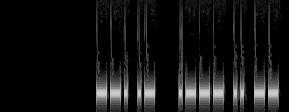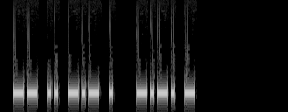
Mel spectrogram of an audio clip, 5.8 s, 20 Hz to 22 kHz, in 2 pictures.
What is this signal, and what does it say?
Morse code, heard as a keyed tone, about 34 wpm, 700 Hz. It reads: GA JIM MIKE CT
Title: K1USN SST QSO Practice - 35wpm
